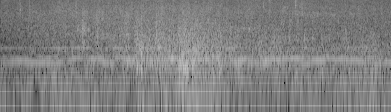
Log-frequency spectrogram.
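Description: A thunderstorm in the video game Life is Strange: heavy rain pours steadily and a deep rumble of thunder swells in the middle, loud and close throughout with no voices.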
